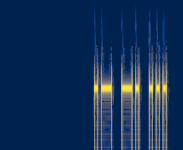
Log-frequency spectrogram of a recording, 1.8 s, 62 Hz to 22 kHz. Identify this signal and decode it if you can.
Morse code, heard as a keyed tone, about 36 wpm, 700 Hz. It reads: ANS
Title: Top Three Letter Combinations in Words 35wpm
